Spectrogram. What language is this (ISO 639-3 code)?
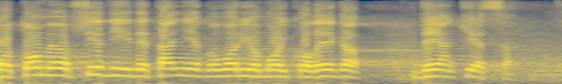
srp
